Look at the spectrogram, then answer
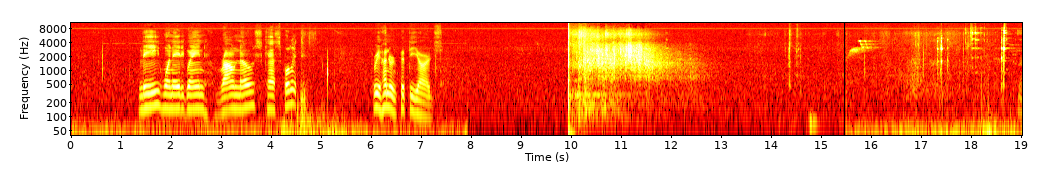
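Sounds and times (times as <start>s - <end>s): rifle shot echoing: 9.9s - 13.0s.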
